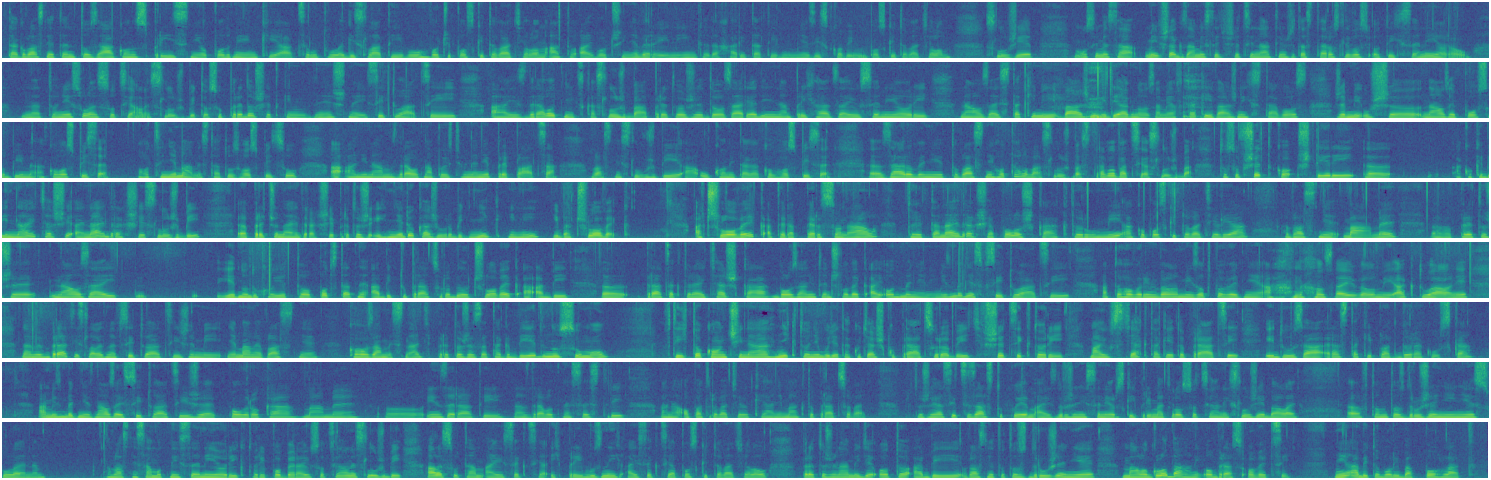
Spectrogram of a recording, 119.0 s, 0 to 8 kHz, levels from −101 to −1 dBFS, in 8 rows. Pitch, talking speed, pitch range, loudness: 180 Hz, 145 wpm, 170-190 Hz, -28 LUFS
